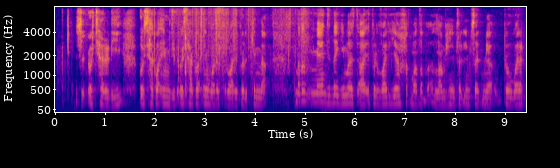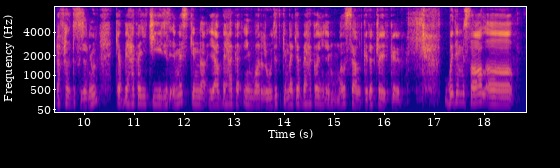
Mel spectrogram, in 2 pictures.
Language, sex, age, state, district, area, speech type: Kashmiri, male, 45-60, Jammu and Kashmir, Budgam, urban, spontaneous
